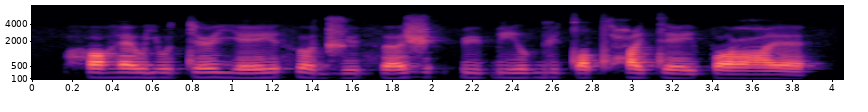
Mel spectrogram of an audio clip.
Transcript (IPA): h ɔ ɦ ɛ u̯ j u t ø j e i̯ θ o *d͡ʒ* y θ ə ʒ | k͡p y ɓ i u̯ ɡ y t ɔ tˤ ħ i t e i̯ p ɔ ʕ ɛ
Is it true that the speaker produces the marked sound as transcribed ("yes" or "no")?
yes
